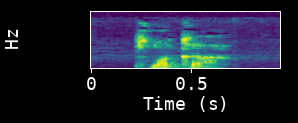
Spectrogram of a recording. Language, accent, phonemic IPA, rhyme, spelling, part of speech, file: English, Southern England, /ˈplʌkə(ɹ)/, -ʌkə(ɹ), plucker, noun, LL-Q1860 (eng)-plucker.wav
- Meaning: 1. One who plucks 2. A machine for straightening and cleaning wool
